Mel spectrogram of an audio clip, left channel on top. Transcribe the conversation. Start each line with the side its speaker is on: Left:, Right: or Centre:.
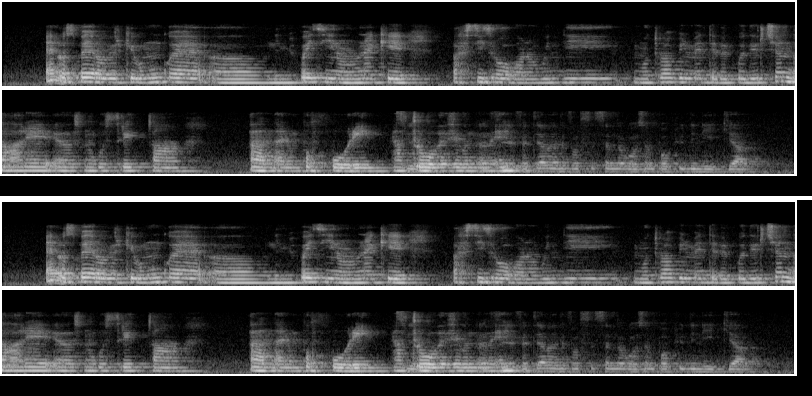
Left: Eh, lo spero perché comunque eh, nel mio paesino non è che eh, si trovano, quindi molto probabilmente per poterci andare eh, sono costretta ad andare un po' fuori, altrove
Right: Sì,
Left: secondo
Right: eh,
Left: me.
Right: sì, effettivamente forse essendo cose un po' più di nicchia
